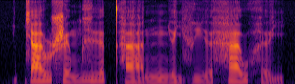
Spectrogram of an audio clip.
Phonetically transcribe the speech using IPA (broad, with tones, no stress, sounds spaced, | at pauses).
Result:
c a˧˥ w ʂ ə˨˩˦ m ɣ ɨ˧˥ ə̯ t̪ʰ a˨˩˦ n ɲ ə˨˩ j v i˨˩˨ ə̯ h a˧˥ w h ə˨˩˨ j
